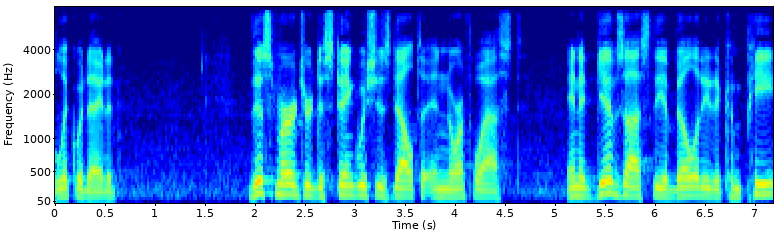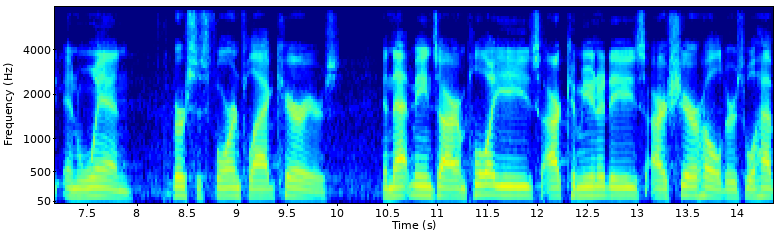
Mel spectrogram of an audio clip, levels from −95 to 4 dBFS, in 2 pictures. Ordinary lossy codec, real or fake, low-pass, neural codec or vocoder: MP3, 64 kbps; real; 7.2 kHz; none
